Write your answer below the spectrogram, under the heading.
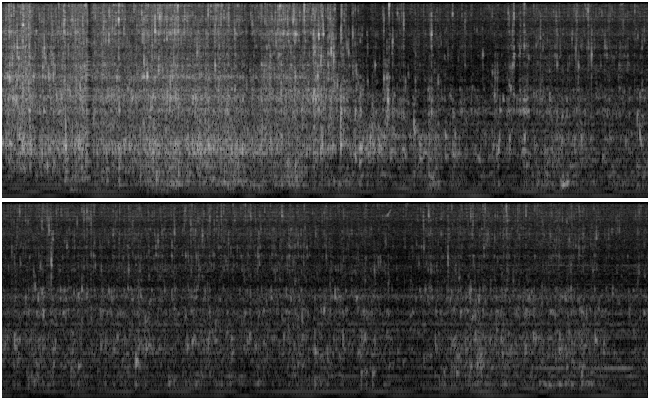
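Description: Water rushing and bubbling over a camera as it goes under the surface beside a moving kayak, loudest for the first few seconds. It then settles into quieter, muffled underwater water noise with scattered small ticks.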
